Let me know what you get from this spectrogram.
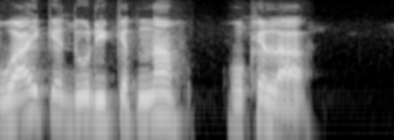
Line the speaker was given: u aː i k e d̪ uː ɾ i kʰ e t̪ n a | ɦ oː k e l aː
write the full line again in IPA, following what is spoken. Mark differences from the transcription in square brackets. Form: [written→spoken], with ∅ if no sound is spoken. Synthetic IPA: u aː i k e d̪ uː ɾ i [kʰ→k] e t̪ n a | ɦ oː [k→kʰ] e l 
